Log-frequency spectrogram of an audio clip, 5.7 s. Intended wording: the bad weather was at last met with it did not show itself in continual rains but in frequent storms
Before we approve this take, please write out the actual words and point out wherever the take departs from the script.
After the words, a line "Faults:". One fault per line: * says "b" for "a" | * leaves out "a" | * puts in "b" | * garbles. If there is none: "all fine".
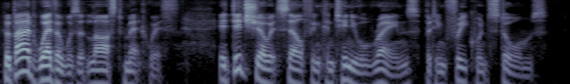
the bad weather was at last met with it did show itself in continual rains but in frequent storms
Faults:
* leaves out "not"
